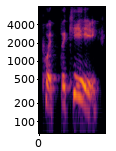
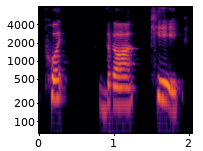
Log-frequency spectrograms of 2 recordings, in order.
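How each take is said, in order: First: Rapid, with the T blended into the TH. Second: Slow, with the T of put fully articulated. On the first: "if I say it all together as a rapid three syllable combination" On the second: "if I slow it down, I hit the mark and there is no co-articulation"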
